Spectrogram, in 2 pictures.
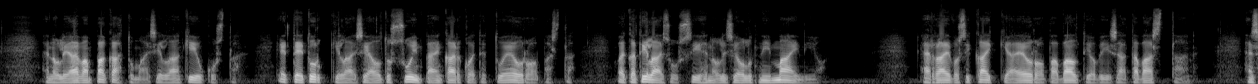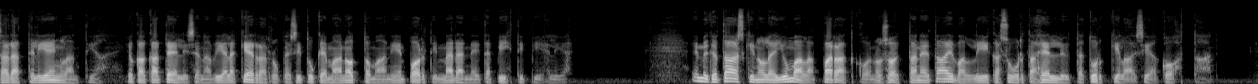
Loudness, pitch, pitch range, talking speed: -20 LUFS, 95 Hz, 85-105 Hz, 115 wpm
